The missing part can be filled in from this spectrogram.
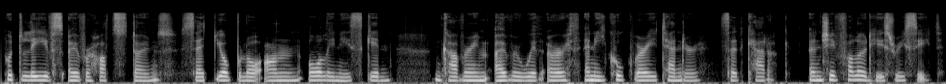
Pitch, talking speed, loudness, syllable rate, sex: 185 Hz, 185 wpm, -18 LUFS, 5.2 syllables/s, female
